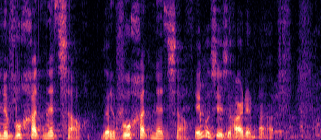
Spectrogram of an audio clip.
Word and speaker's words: Nebuchadnezzar: Nebuchadnezzar. Although 발음이 in 그래요. Hebrew we also say Nebuchadnezzar.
